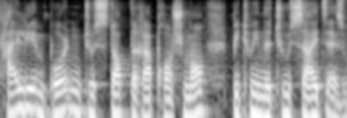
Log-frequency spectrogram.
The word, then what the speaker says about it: rapprochement: I think it's in English it's pronounced rapprochement between the Arabs and Israel.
